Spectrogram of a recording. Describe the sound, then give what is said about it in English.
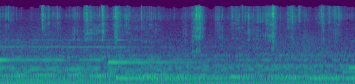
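A fire pops and crackles in a guided meditation setting. Sparse, soft crackles land now and then over sustained, calm ambient music tones. “Hear the popping and the crackling of the fire.”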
